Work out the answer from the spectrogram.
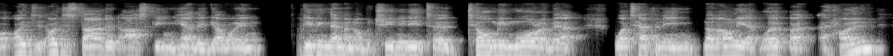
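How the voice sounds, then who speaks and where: A man's voice: medium pitch, darkish tone, echoey room, rough recording. A man in his forties from Tonga, a tradie and charity founder, speaking hesitantly in a podcast interview with many ums and restarts.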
